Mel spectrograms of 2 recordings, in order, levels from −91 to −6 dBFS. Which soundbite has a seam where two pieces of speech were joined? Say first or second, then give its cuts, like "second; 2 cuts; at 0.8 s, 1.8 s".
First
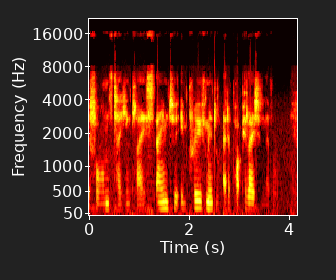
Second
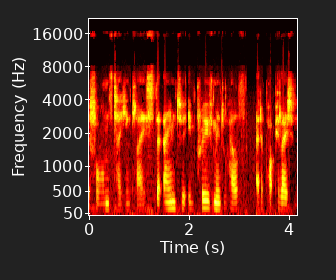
first; 2 cuts; at 1.3 s, 2.6 s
